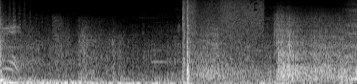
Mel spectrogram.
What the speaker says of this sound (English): it's just fireworks, but yeah, it's pretty fun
